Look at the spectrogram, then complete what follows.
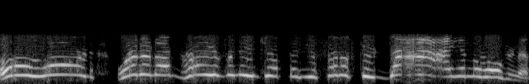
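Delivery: put-on, very high whining with drawn-out "oh". Retelling the children of Israel complaining to Moses, mock whining. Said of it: "kept on whining like pussies to Moses".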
